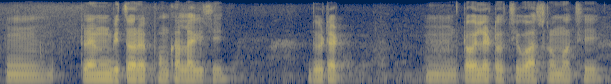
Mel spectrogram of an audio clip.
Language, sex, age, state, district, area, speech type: Odia, male, 18-30, Odisha, Rayagada, urban, spontaneous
